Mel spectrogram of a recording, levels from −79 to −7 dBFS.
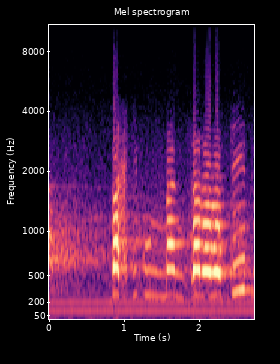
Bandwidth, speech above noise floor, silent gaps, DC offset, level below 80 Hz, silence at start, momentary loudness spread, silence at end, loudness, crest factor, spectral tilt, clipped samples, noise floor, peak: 6.6 kHz; 22 dB; none; 0.1%; -60 dBFS; 0 s; 18 LU; 0 s; -12 LUFS; 14 dB; -6.5 dB/octave; 0.4%; -34 dBFS; 0 dBFS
